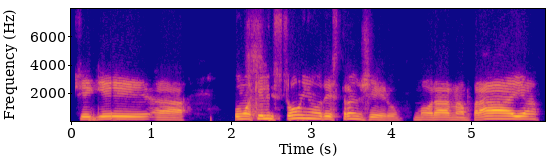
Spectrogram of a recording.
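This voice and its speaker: Man, Argentine accent, Spanish native, slightly high pitch, casual guest talk, dry tinny narrow-band line. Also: slow pace, warm tone, no room sound. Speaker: podcast guest, community marketing specialist.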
